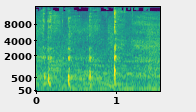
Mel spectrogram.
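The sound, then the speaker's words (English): Coughing from someone with a cold: a few short, soft coughs spaced apart, each a brief muffled burst with no talk around them. “Excuse me, I'll try not to cough in your ear.”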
